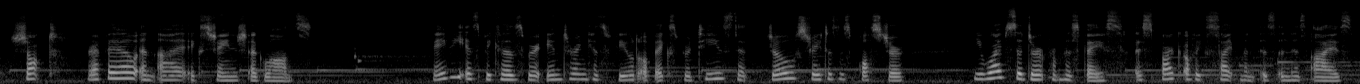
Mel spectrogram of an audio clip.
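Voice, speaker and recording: A woman's voice: medium pitch, darkish tone. A woman doing a game playthrough, reading narration and heroine lines aloud and commenting casually.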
